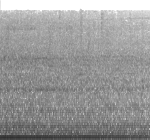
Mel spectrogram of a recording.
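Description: vehicle, truck engine running

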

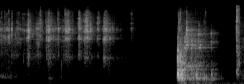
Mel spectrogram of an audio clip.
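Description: rolling dice

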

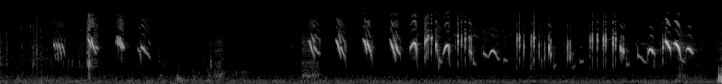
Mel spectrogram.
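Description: bird, purple martin call

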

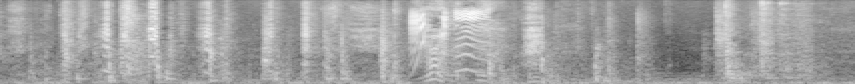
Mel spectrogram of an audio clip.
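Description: household object, door being pulled open

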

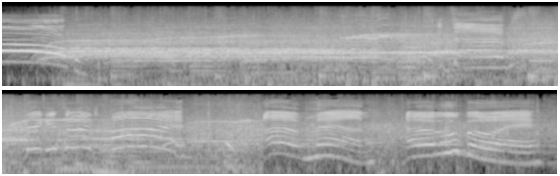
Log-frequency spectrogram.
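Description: crowd, audience cheering

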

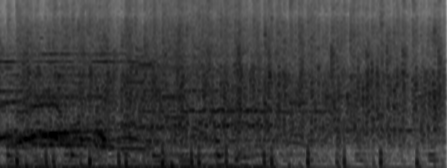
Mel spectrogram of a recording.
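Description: crowd, theatre audience applause

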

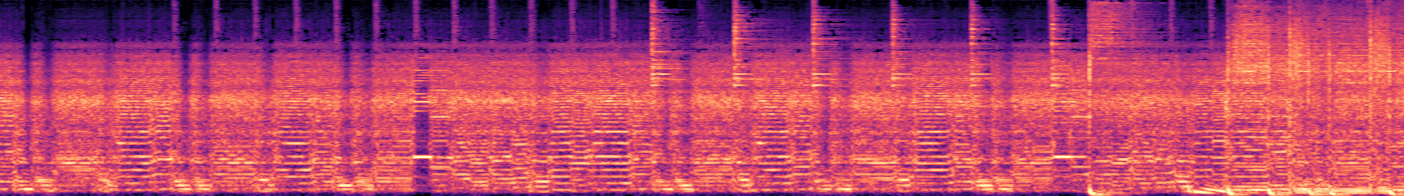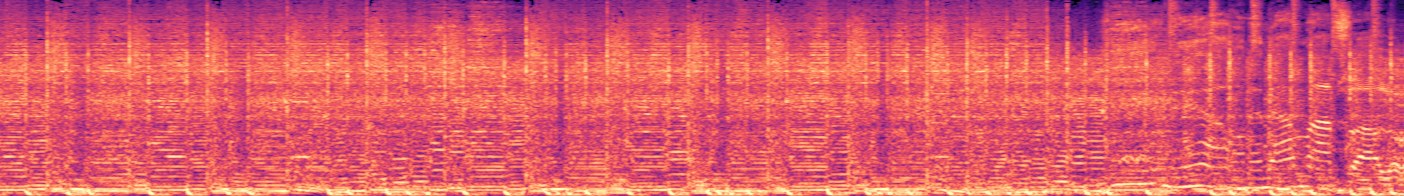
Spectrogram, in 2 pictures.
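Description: rock song played

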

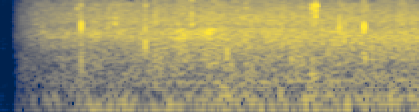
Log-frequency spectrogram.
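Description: nature, torrential rain pouring down

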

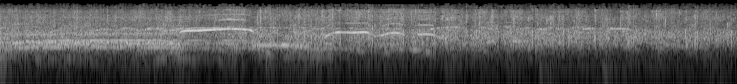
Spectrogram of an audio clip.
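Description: crowd, audience applause and cheering

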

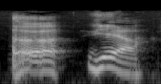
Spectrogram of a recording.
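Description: human body sound, burp

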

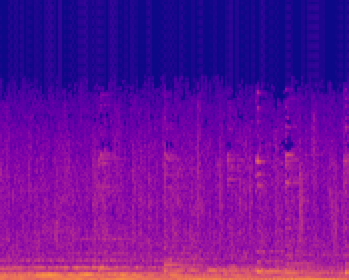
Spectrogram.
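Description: nature, heavy rain

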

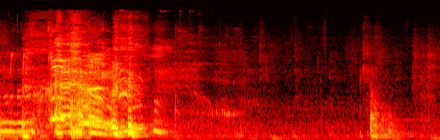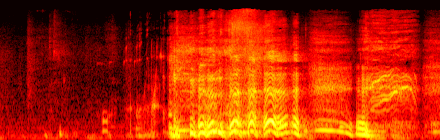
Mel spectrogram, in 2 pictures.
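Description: human body sound, person gargling water

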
